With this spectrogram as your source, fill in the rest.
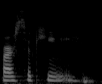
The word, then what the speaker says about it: Barsocchini: so please welcome to the stage um mark barcocchini did i say that right yeah all right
